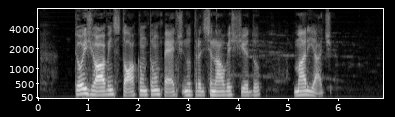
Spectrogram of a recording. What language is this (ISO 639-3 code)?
por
